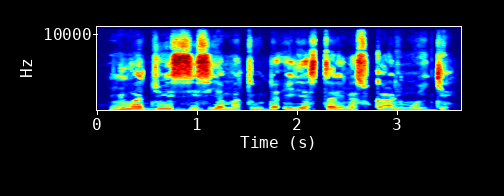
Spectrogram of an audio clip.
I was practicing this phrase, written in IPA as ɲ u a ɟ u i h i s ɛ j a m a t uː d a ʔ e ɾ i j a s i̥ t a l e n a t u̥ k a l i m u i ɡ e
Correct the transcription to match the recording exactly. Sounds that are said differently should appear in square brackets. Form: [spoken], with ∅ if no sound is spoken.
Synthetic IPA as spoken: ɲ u a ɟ u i [s] i s [i] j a m a t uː d a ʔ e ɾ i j a s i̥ t a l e n a [s] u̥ k a l i m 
